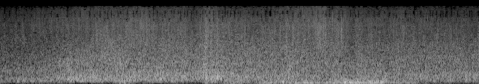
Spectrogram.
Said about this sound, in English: I watch the waves devour the beach and begin pounding the bluffs, cutting deep notches into the base. Then, one by one, the bluff faces slide off in whole sheets.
